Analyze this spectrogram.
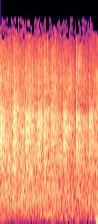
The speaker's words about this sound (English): oh, we're going to give a clap for her? Sure. She deserves it. She's been working hard.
